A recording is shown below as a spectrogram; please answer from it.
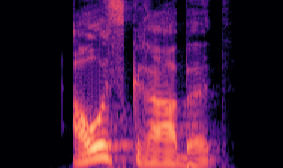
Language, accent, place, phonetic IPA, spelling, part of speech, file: German, Germany, Berlin, [ˈaʊ̯sˌɡʁaːbət], ausgrabet, verb, De-ausgrabet.ogg
- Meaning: second-person plural dependent subjunctive I of ausgraben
